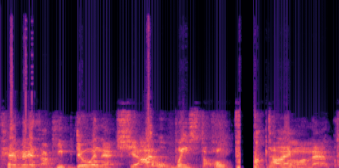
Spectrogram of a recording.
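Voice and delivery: ordinary talk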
